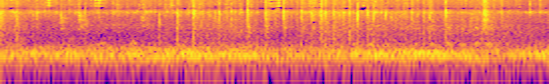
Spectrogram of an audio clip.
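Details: Many fighting tumbler pigeons at a village home in Khanabad, Afghanistan, cooing in waves of low, rolling murmurs that swell and fade, with faint clicks behind.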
